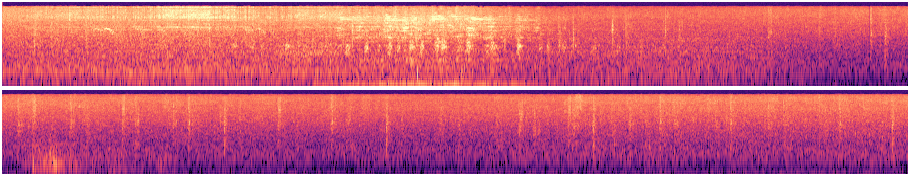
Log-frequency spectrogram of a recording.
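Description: Small paws patter softly on the ground.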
